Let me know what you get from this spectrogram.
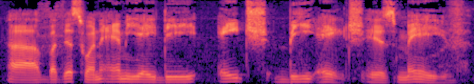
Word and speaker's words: Meadhbh: Here's how her first name was spelt. Is spelt M-E-A-D-H-B-H. – H-B-H. – Yeah. – Okay. – You know how that's pronounced? – Absolutely not. – Well, it says right here, Maeve. – Maze. – Maeve. – Maeve.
